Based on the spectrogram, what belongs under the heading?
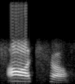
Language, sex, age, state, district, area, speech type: Bengali, female, 60+, West Bengal, Purulia, urban, conversation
